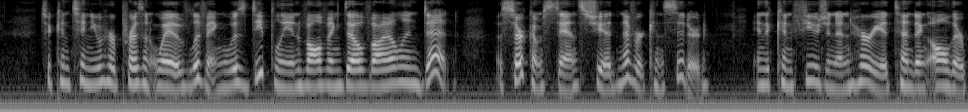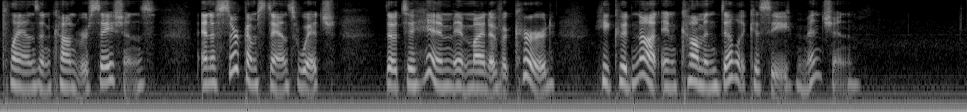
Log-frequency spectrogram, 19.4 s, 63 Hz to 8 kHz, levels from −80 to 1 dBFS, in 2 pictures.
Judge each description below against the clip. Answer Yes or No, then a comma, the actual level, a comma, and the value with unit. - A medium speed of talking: Yes, average, 150 wpm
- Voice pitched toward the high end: Yes, high, 200 Hz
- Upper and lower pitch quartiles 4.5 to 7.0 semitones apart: No, average, 3.0 semitones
